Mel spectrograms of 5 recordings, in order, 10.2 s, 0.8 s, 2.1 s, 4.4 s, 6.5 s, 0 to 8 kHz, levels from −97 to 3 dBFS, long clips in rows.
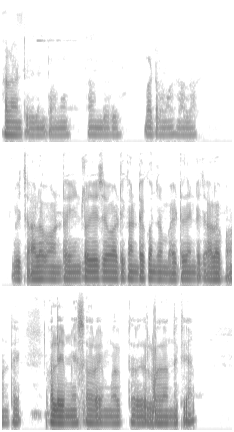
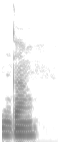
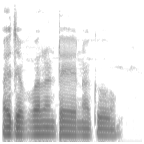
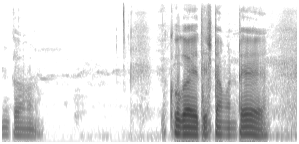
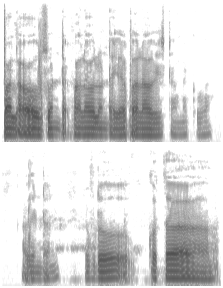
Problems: low volume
